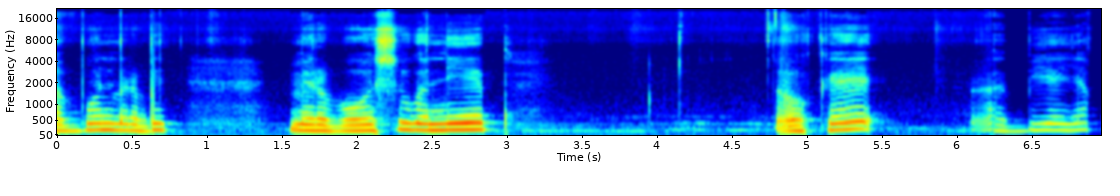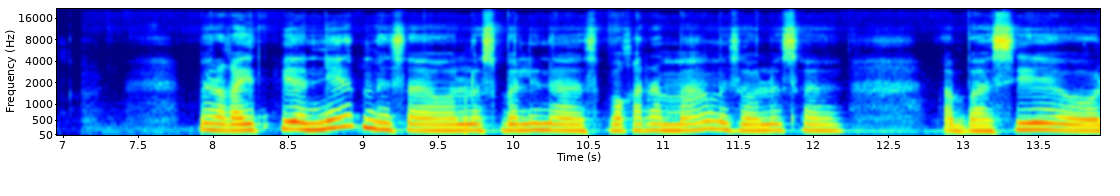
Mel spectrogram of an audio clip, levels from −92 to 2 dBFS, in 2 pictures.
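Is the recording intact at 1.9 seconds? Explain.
Yes, at 1.9 seconds the speech plays through cleanly, with no dropout, click, distortion or other fault.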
